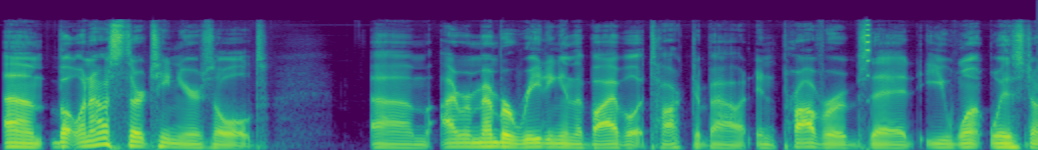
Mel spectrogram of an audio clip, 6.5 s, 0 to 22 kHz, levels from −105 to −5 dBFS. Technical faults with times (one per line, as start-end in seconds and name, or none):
5.41-5.44 damaged data in a compressed stream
